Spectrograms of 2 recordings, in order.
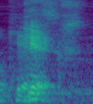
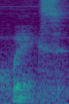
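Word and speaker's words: Qix: yeah no no no kicks kicks is tough and for years by the way in arcades it was called quicks nobody knew how to pronounce it that's a that's a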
